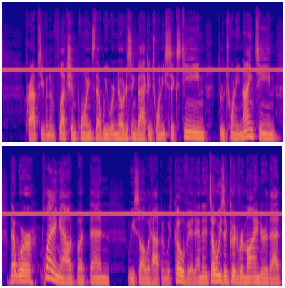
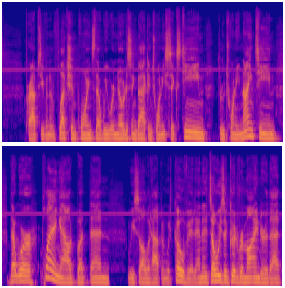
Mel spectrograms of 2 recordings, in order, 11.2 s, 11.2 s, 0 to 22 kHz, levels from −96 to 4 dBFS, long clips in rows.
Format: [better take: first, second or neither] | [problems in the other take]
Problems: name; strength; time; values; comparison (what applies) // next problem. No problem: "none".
second | high-pitched whine; loud; throughout; 3 kHz, 6 dB below the speech; faint in the second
